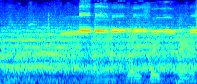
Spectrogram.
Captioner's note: whistle blows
